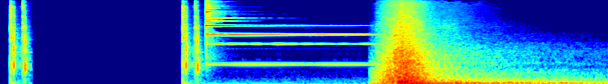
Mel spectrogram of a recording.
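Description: Subscribe-button animation sound effects: two quick clicks, then a few more clicks and a bell-like ding that rings for about a second. Halfway through, a loud whoosh comes in and fades away.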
